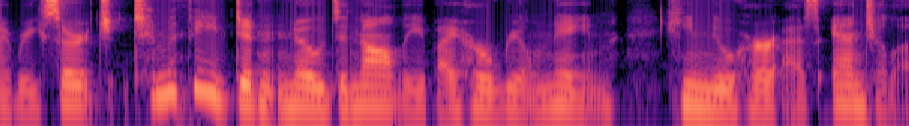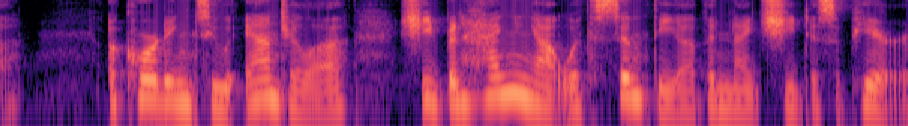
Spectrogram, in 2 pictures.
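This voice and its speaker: A woman with an ordinary speaking voice, fairly low pitch and lively intonation at a fairly quick pace, in a dry, close sound with no echo and a very clean recording with a silent background. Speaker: podcast host and true-crime narrator. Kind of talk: true-crime narration, scripted storytelling. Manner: measured, serious storyteller pace with dry, wry asides; clear and even, sombre on violent details.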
